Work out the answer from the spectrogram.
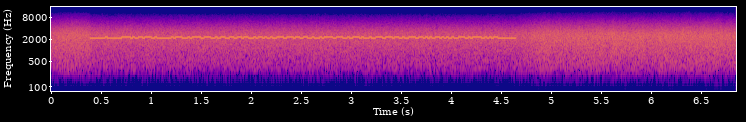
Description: RTTY (45.45 baud, 170 Hz shift), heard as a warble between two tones, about 2250 Hz centre, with radio static. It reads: ZENILDA PENHA ARRAES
